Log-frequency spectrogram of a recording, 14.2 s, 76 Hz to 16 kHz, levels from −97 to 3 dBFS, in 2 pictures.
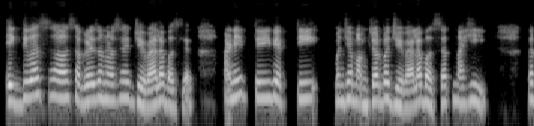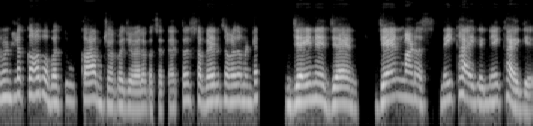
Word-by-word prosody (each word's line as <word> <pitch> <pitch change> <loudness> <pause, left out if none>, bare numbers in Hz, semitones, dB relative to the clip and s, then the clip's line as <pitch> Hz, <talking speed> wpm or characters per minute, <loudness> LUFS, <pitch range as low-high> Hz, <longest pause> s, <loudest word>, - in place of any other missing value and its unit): एक 210 -3 0
दिवस 275 +3 +2
अ, 260 -2 +3
सगळेजण 235 +2 +1
असे 240 +2 -2
जेवायला 195 +2 +3
बसलेत 175 -4 -4 0.5
आणि 265 +3 +2 0.2
ती 250 0 +1
व्यक्ती, 245 0 0 0.2
म्हणजे 225 +2 -2
आमच्याबरोबर 220 +2 +1
जेवायला 175 +2 +2
बसत 210 0 -1
नाही. 205 -1 -4 0.6
तर 240 - 0
म्हटलं 260 +2 -1
का 290 0 +3
बाबा, 260 -8 0
तू 220 +2 -12
का 235 - +1
आमच्याबरोबर 190 -5 -4
जेवायला 165 0 -1
बसत 165 -1 -9
नाही? 170 0 -5
तर 225 +1 -2
सगळ्यांना 220 0 0
सगळेजण 220 0 0
म्हणत 220 +1 -5
आहेत 200 -6 -7
"जैन 215 +3 +6
है 230 -2 +4
जैन. 200 -2 +2 0.3
जैन 250 +5 +6
माणस. 230 -7 0
नहीं 230 +3 0
खायेंगे, 220 -8 +2
नहीं 210 +3 -2
खायेंगे." 160 - +1
220 Hz, 165 wpm, -23 LUFS, 195-245 Hz, 0.6 s, जैन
